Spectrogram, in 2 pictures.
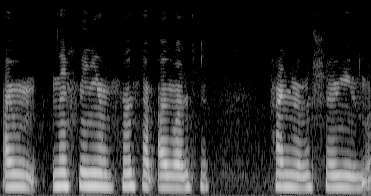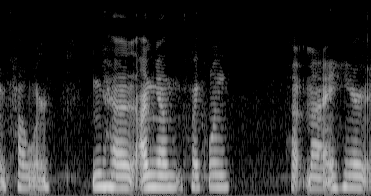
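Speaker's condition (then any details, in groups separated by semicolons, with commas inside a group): Brain injury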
